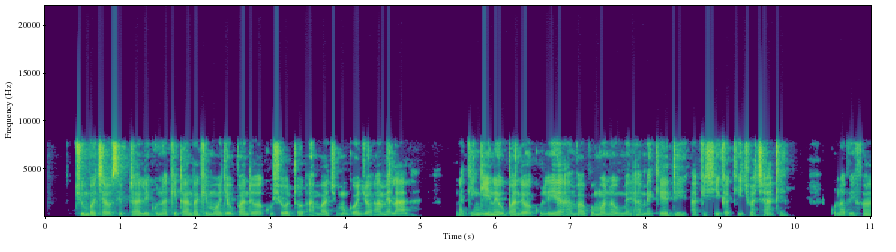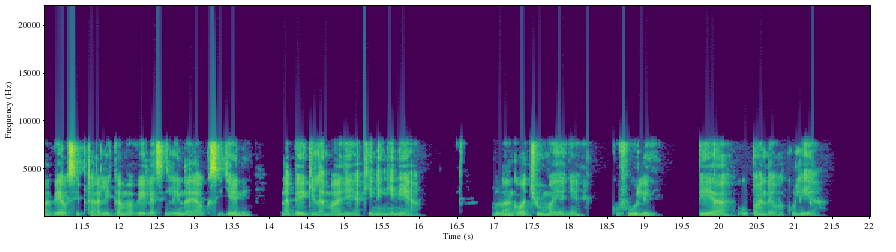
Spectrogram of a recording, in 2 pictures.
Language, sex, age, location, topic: Swahili, male, 25-35, Kisumu, health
